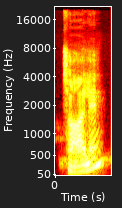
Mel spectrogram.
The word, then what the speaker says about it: Thailand: ta idi stopped washed ta is a spell th in a few names for example you have thailand james thomas and th thailand thames thomas generally this is spelling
